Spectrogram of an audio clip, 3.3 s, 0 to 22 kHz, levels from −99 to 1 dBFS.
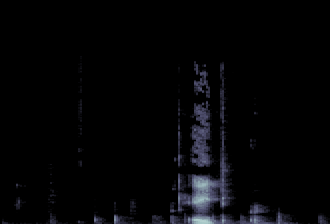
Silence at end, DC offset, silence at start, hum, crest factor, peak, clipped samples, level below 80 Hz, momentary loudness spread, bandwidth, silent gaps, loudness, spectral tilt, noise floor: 0.75 s; under 0.1%; 1.9 s; none; 26 dB; -6 dBFS; under 0.1%; -68 dBFS; 26 LU; 15.5 kHz; none; -25 LUFS; -6 dB/octave; -83 dBFS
